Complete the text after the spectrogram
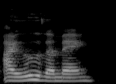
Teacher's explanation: The U gets the stress, so you would say ayúdame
